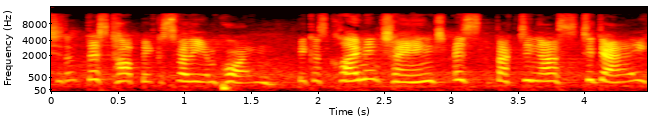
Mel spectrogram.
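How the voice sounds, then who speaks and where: In an American accent, a woman uses a raised, projected voice that is extremely high in pitch, with a bright, sharp tone. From USA. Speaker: sustainability consultant. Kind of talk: conference talk. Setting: stage with audience.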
